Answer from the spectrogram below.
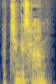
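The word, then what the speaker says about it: Chinggis Khan: and narrow and uh genghis khan's ching is han if you want to give the user pronunciation or closer to the correct pronunciation uh his mother told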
